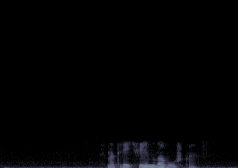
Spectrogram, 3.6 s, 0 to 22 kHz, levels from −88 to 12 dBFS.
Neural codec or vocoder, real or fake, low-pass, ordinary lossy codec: codec, 16 kHz in and 24 kHz out, 2.2 kbps, FireRedTTS-2 codec; fake; 3.6 kHz; MP3, 24 kbps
